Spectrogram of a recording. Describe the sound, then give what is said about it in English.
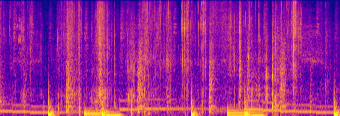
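Brown packing paper crinkles and crumples in a steady stream of irregular crackles and soft thumps, with a low background hum running underneath and no voices. “They just shoved it in the box and put like some brown paper.”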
